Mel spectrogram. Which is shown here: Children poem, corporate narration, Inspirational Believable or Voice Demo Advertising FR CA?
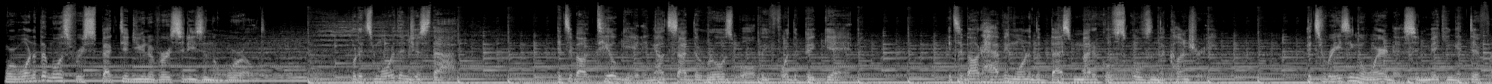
Inspirational Believable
